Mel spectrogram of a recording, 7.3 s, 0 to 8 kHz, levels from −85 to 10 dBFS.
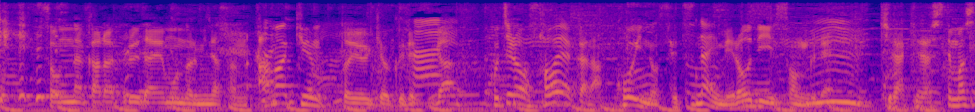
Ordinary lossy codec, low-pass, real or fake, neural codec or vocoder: none; 7.2 kHz; real; none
